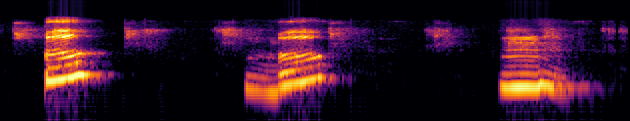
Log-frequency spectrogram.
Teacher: Junté los labios. P, B, M. Por eso se llaman bilabiales. Ambos labios se juntan.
